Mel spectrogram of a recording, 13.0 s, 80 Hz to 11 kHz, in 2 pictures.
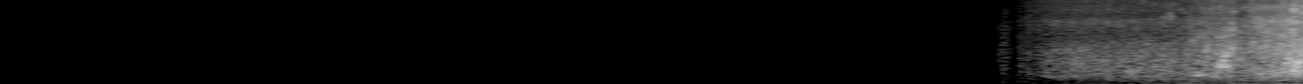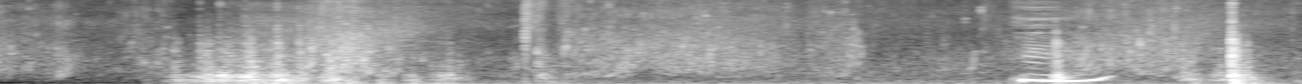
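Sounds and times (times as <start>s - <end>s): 
oars splashing through water of a lake: 6.0s - 13.0s
boat wood creaking: 7.4s - 8.8s.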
